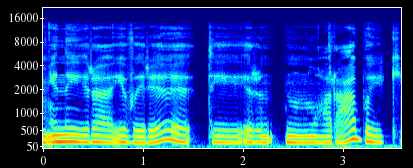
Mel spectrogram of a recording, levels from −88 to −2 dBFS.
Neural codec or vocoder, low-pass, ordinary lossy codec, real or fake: none; 14.4 kHz; MP3, 96 kbps; real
